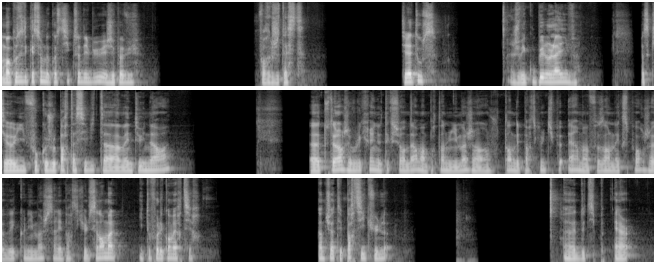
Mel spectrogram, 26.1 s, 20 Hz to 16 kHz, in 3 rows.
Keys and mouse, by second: 19.7-21.2 drag, 21.5-21.9 middle drag, 23.1 Delete, 23.2 shift+a, 25.5 drag.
